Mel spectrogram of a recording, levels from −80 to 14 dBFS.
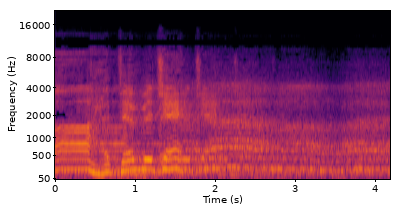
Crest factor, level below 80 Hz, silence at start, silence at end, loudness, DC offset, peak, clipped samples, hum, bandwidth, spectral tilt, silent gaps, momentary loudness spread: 16 dB; -44 dBFS; 0 s; 0 s; -17 LUFS; under 0.1%; -2 dBFS; under 0.1%; none; 14 kHz; -5 dB/octave; none; 11 LU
